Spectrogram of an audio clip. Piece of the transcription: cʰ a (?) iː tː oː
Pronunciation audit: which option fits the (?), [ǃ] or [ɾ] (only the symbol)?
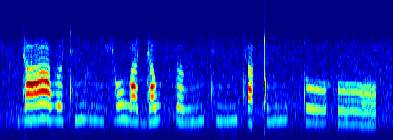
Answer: ǃ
